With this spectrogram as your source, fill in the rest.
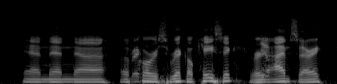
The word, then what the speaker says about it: Ocasek: Ocasek is, I believe, the proper pronunciation.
